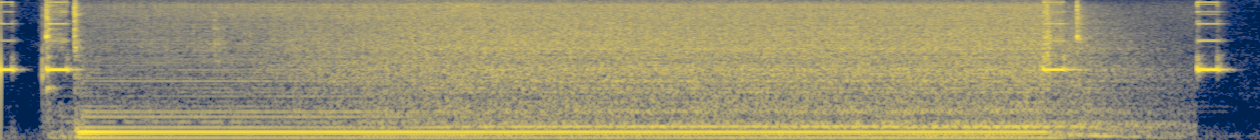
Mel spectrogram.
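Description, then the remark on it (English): A microwave oven, plugged into a power board, runs with a steady electrical hum for about five seconds, bracketed by a short beep as it starts and a few beeps once it stops. “Okay, and now the microwave.”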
